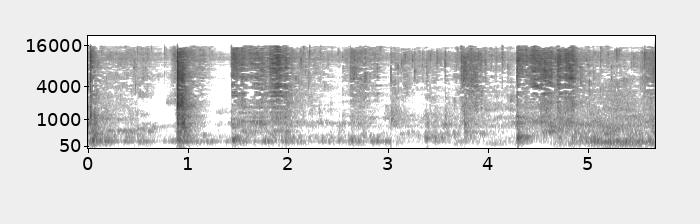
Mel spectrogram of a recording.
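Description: Mixed vegetables for an instant pickle being stirred together in a bowl, with intermittent clattering scrapes of a spoon against the dish and soft rustling between louder bursts, close and alone.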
